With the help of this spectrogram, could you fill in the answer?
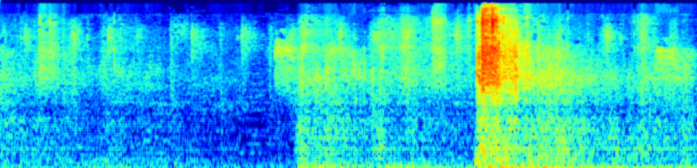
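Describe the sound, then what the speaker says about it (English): Mortar shells strike and detonate on a battleship's deck in a naval combat video game, heavy booming blasts over a constant rumble, with a louder burst jumping in around the middle and a brighter, stronger explosion near the end. "one of those mortar shells may have hit this deck here and then detonated a little bit higher up"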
